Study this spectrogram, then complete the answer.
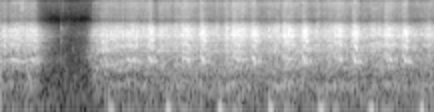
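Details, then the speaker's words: Old ATV pulled from a barn, fuel filter leaking and little fuel reaching the engine: quick cranking chatter with irregular BB-gun-like pops as it briefly catches and dies; it sputters, later smokes and smells burnt. "Oh, she's gonna run, dude. That sounds like a BB gun."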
